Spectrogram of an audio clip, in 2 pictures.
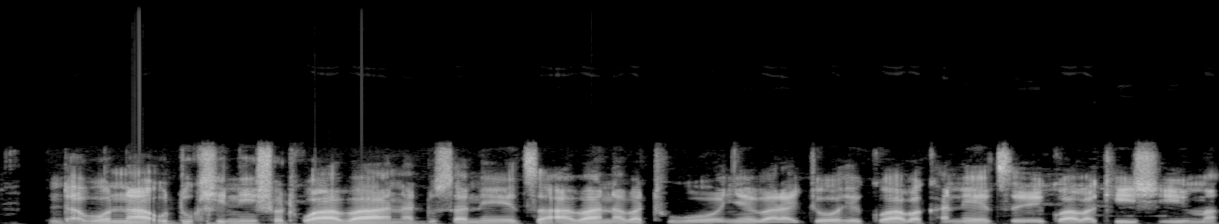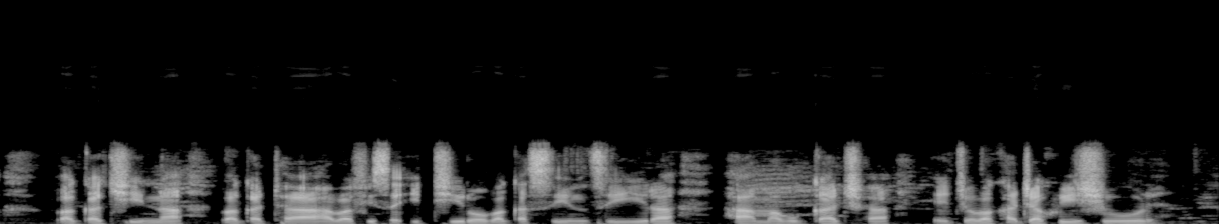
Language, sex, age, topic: Rundi, male, 18-24, education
